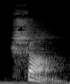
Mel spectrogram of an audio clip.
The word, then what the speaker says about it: 上: 上, okay? 上. S-H-A-N-G, fourth tone, descending tone, okay? 上.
